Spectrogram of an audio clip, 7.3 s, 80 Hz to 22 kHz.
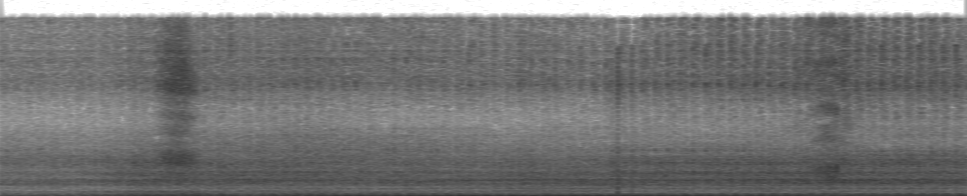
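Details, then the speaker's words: Suzuki Bandit 600 under crash repair, choke off after brief warm-up, after oil and filter change on a jumper box; idle thumps about 3.5 per second but stumbles and splutters, owner doesn't think headers are blowing, cause unknown. "I don't think it's blowing out the headers. I don't think it is. It's just a wee bit spluttery. I don't know why that is."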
